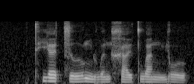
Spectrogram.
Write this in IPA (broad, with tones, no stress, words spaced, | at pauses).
t̪ʰjɛ˥˩t͡sɹ̩˧˥ ʊ˥˩ŋɻwə˥n xa˧˥ɪ̯t̪wa˥˧nmjo˥˩ʊ̯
